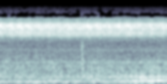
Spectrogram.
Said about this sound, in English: You hear that, cicada? Yeah, I'm about to punch it in the face. I would never do that. I would never harm a cicada.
